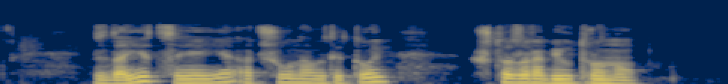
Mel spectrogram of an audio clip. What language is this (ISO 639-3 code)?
bel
